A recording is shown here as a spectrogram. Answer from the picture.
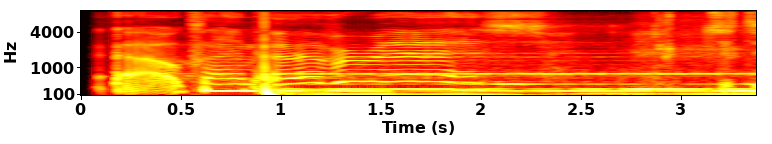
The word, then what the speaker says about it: Everest: I would climb Everest.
